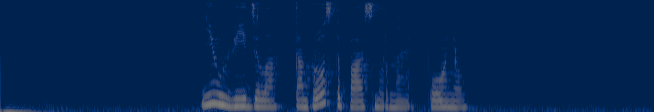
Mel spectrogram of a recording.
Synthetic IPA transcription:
nʲɛʊvʲid͡zʲɪlˠɐt̪ampɾɔst̪ɐpasmɔrnɨjɐpɔnʲɐlˠ

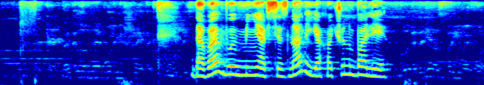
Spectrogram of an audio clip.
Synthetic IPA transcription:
d̪avajmvɨmʲɪnʲafsʲeznalʲɪjaxɐt͡ɕunəbalʲe

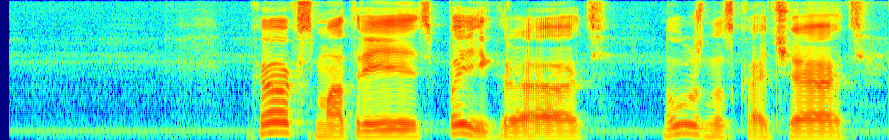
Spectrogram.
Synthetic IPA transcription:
kaksmɐt̪ɾʲetʲpəɪɡɾatʲ | nuʐnəska̰t͡ɕatʲ

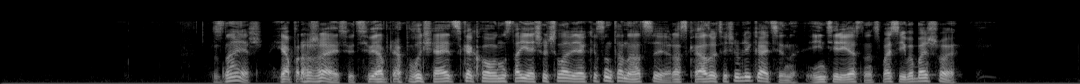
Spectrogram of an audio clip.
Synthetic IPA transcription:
znajɪʂjapəɾɐʐajʊsʲʊtʲɪbʲapɾʲampəlˠʊt͡ɕæjɪt̪sə̥kɐkʰo̞vənəst̪ɐjæɕːɪvət͡ɕɪlˠɐvʲe̞kəɪsɨnt̪ɐnat̪sɨɪɾɐskazɨvətʲot͡ɕʲɪnʲvlʲɪkatʲɪlʲnəɪɪnʲtʲɪɾʲe̞snəspɐsʲibəbɐlʲʂo̞jə

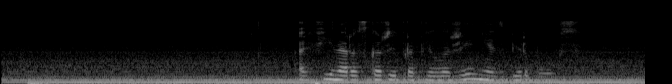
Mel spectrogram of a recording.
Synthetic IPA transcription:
ɐfʲinəɾəskɐʐɨpɾəpɾʲɪlˠɐʐɛnʲɪjəzbʲirboks

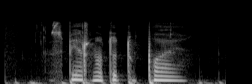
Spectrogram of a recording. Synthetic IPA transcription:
z̥vʲernut̪ət̪ʊpajə

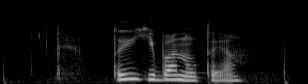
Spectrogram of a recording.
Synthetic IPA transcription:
t̪ɨɣʲibanut̪ɐjɐ̰

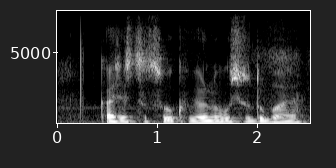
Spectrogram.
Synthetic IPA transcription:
kat͡ɕɪst̪vət̪sukvʲɪrnulˠəsʲɪzd̪ʊbajə

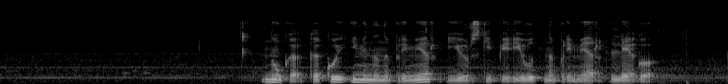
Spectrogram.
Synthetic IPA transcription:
nukə̰kɐko̞jʔimʲɪnːənəpɾʲɪmʲe̞rjurskʲɪjpʲɪɾʲiət̪nəpɾʲɪ̰mʲʔe̞̰rlʲeɡo̰

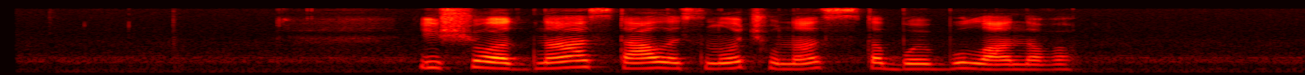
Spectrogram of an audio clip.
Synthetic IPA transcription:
iʃoad̪nast̪alˠɐsʲnot͡ʃunasːt̪abojbulˠanovɐ

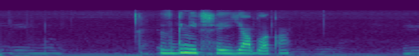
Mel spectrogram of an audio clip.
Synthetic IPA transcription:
zɡnʲifʃajjablakʼʰa

